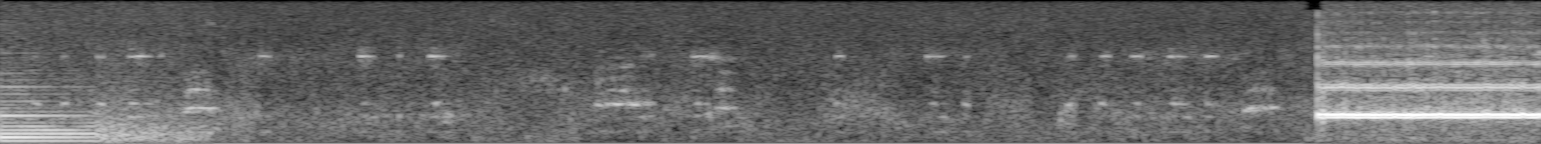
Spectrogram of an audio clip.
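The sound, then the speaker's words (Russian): Telephone keypad tone sounding on a phone line while calling a company's automated greeting line: a stretch of faint, muffled line sound gives way to one loud, steady electronic tone that holds to the end. “Если вы знаете внутренний номер абонента, наберите его, пожалуйста, в тоновом режиме.”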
